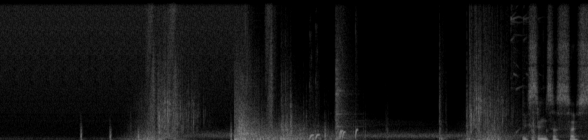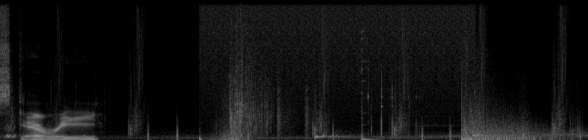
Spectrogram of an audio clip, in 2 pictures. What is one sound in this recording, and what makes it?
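A sword slashes at monsters with quick swooshes.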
